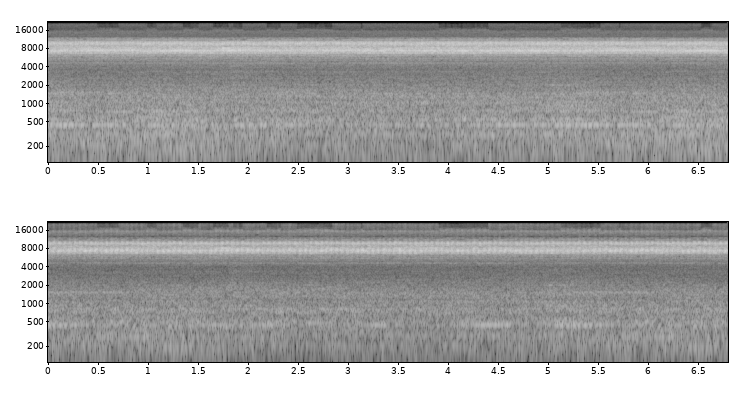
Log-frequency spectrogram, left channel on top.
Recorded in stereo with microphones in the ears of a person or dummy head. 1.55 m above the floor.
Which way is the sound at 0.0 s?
45° right (ahead or behind).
